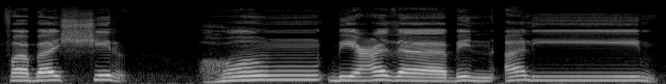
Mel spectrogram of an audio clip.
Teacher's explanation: را کو ترقیق کے ساتھ پڑھیں گے کیونکہ اس سے پہلے زیر آ رہی ہے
